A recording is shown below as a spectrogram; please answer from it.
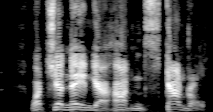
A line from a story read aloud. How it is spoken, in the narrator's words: thundered Mr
